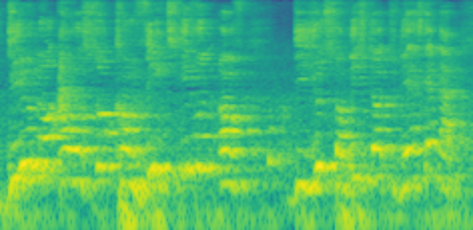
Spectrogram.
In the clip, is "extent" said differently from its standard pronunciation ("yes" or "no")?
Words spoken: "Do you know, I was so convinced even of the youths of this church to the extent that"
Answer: yes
